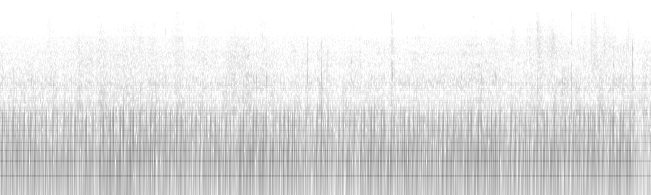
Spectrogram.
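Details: Mustard the cat purring steadily while enjoying belly rubs on a regenerative farm in County Kilkenny, Ireland; a continuous low rumbling motor with faint rustling.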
